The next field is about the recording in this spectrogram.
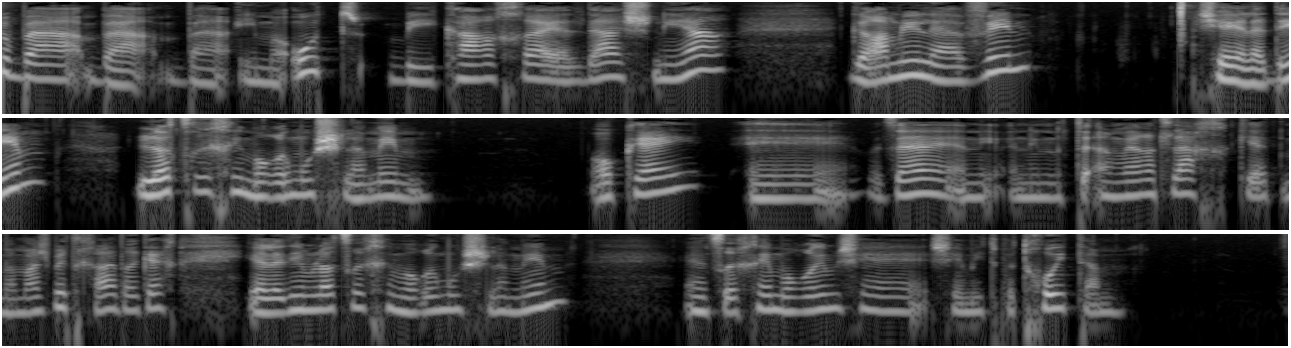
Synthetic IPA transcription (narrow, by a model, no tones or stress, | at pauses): ubaba̰baʔima̰ʔutbeikʰaʁaχʁejajaldaaʃnia | ɡaʁamlilehavin | ʃejeladim | lo̞t͡sʁiχimo̞ʁimːuʃlamim | ʔoke̞j | evezea̰nḭa̰ninotomeʁetlaχkiatmamaʃbetχilatʁekeχjeladimlo̞t͡sʁiχimo̞ʁimːuʃlamim | emt͡sʁiχimo̞ʁimʃeʃeemitpatχuitam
